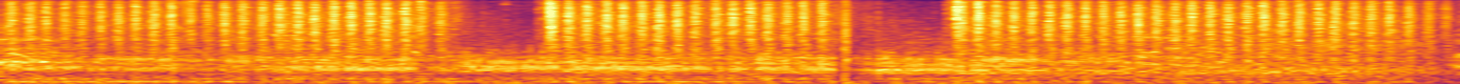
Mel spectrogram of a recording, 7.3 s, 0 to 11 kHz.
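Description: Sustained, loud automatic gunfire in the World War II shooter Battlefield 5, a rapid, steady stream of shots with two short breaks, continuous and close throughout.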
